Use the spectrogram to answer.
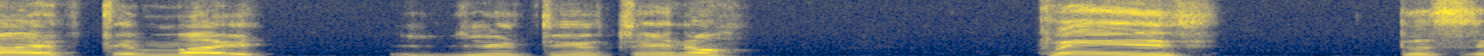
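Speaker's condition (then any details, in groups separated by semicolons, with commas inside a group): Cerebral palsy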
